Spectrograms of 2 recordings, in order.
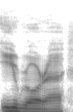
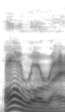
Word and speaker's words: Aurora: or not, but like he he constantly mispronounces Aurora's name. He usually says like Aora and in subtitles it'll even say Eurora and she's constant the Aurora is constantly correcting him. It's Aurora and he's like that's what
